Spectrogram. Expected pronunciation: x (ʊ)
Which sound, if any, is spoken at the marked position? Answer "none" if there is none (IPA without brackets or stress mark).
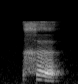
ə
